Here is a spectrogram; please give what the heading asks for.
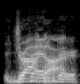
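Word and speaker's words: Dragan Bender: They spell it Dragan. It's like Dragon. Yes. Dragon. Bender.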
